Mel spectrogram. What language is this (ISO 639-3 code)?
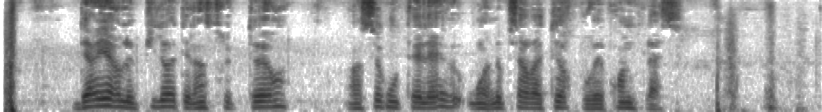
fra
